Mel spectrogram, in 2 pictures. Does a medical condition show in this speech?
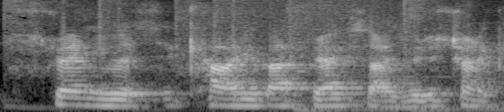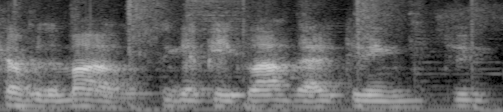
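Yes: Parkinson's disease; symptoms noticed by neighbour Dave Clark at age 39, diagnosed about 2 years later; reports condition pretty much under control, managed with lots of exercise.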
